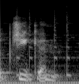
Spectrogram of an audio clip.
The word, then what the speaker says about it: Chkn: Hoy les vengo a recomendar un juego llamado Chicken. Se pronuncia así, pero se escribe C-H-K-N.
